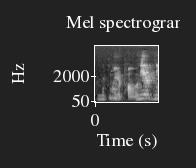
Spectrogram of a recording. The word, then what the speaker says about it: Neapolitan: so I would have a good Napoleon or how do I say it? – Neapolitan. – Neapolitan pizza.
